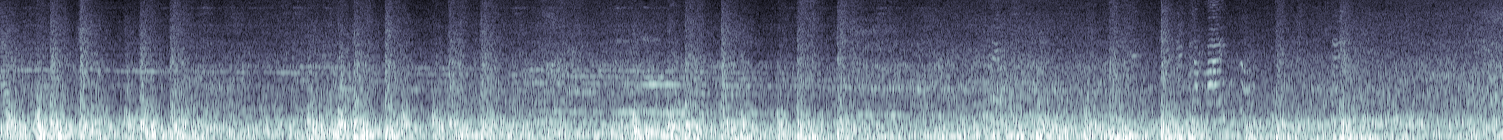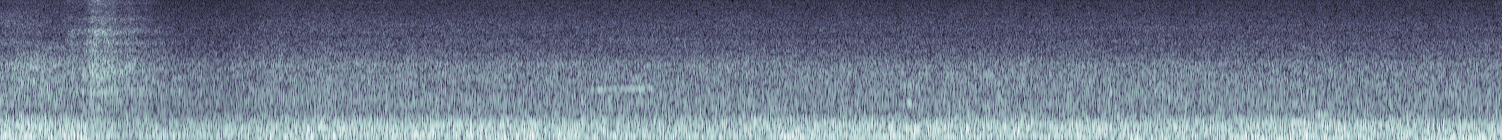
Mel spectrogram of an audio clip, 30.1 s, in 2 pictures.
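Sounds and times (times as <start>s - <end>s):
electric train stopping: 0.0s - 11.6s, 12.4s - 30.0s
air hiss: 15.7s - 16.9s.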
